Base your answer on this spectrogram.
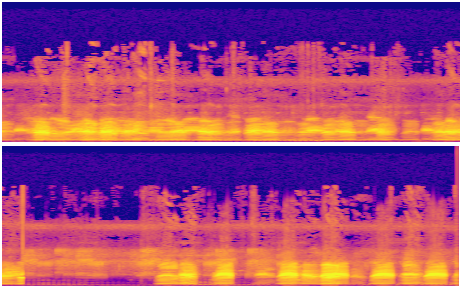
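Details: ['A village chorus of yellow Indian bullfrogs: rapid, pulsing nasal croaks stacked densely, then a brief quieter lull before sharp separate croaks return, spaced roughly half a second apart.']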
